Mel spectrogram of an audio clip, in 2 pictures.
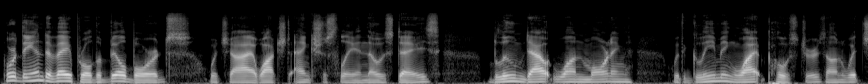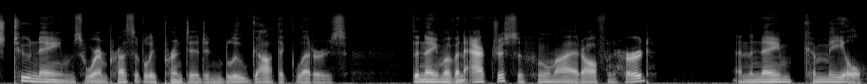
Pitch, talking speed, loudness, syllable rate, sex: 105 Hz, 165 wpm, -21 LUFS, 5.0 syllables/s, male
